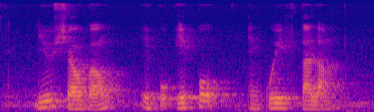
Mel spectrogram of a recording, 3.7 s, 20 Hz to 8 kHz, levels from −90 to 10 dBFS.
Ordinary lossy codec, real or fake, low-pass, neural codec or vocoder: none; real; 7.2 kHz; none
